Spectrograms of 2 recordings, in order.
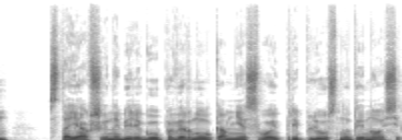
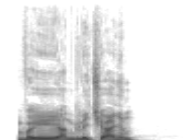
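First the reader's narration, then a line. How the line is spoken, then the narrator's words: Shouting with a grin. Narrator (Russian): крикнул, расплываясь в улыбке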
